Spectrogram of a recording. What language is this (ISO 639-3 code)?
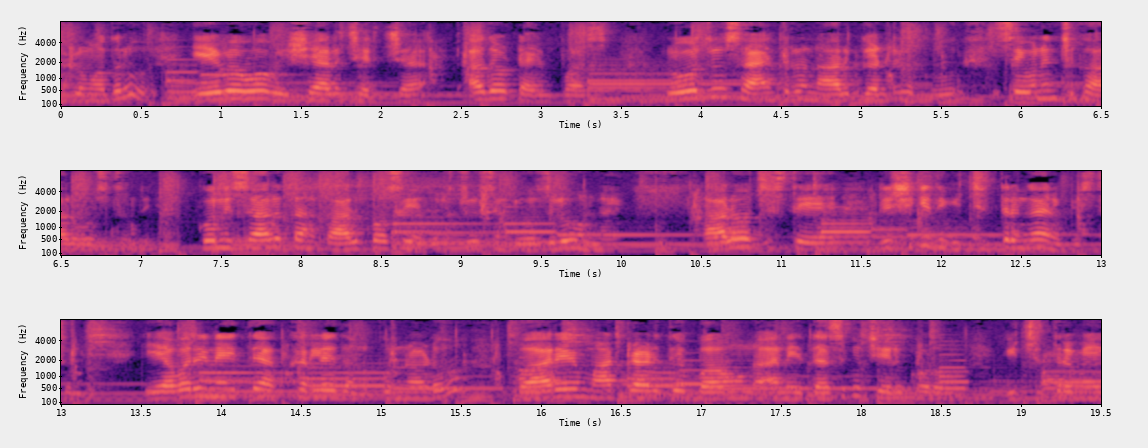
tel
